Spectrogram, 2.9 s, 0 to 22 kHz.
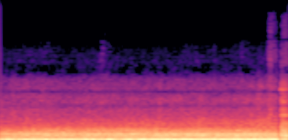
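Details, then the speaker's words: SUV on a test drive after repairs to a persistent cylinder 3 misfire that coil pack and spark plug swaps did not cure: steady, even engine drone, no stumbles, not overheating, accelerating smoothly; a flawless 10-mile test. "test drive is going well. The car is not overheating. It's accelerating smoothly,"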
